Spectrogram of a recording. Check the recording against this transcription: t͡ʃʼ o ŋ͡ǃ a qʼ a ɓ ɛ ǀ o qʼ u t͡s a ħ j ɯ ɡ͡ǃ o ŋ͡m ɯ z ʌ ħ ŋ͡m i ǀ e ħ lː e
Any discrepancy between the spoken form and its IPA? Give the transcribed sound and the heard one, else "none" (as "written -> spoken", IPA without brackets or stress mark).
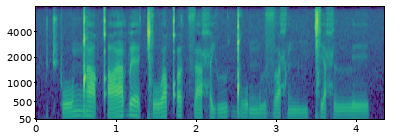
none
